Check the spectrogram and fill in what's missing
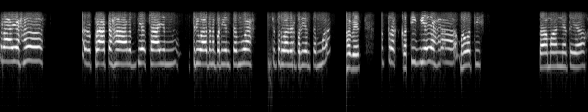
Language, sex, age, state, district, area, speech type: Sanskrit, male, 18-30, Karnataka, Uttara Kannada, rural, conversation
